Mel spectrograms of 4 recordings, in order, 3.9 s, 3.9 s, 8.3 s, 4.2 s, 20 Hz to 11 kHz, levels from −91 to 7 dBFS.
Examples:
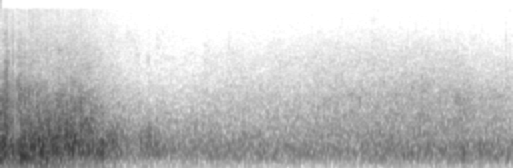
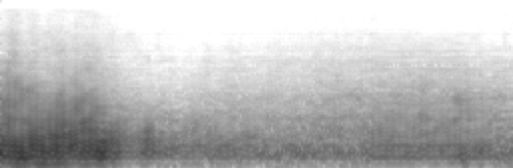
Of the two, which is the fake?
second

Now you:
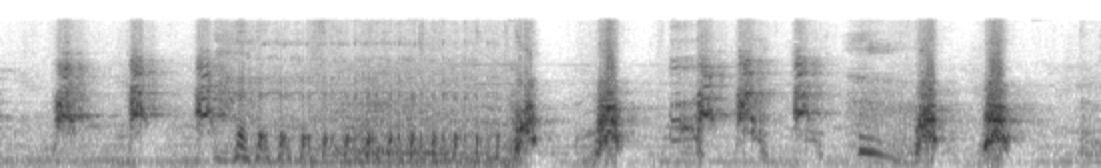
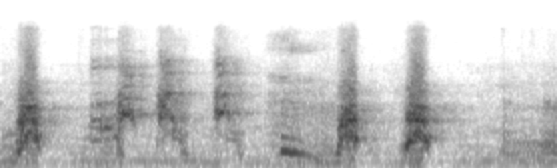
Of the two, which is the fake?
second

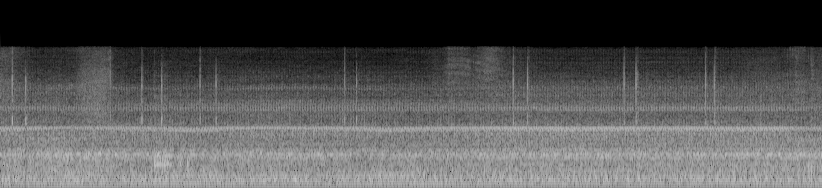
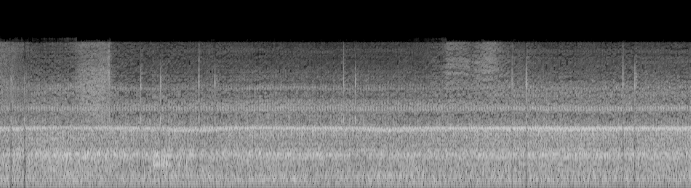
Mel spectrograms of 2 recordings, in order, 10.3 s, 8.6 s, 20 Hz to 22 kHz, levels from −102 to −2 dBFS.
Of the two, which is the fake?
second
